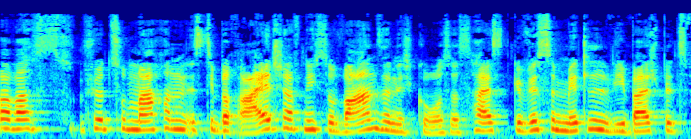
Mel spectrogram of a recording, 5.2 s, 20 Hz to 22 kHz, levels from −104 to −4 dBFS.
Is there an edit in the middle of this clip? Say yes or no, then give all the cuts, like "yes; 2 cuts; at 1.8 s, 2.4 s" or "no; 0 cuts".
yes; 1 cut; at 3.8 s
